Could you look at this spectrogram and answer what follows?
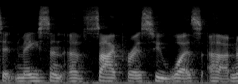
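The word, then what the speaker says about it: Mnason: it is spelled in the scripture and a pronounce it Mason of Cyprus who was an early disciples disciple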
